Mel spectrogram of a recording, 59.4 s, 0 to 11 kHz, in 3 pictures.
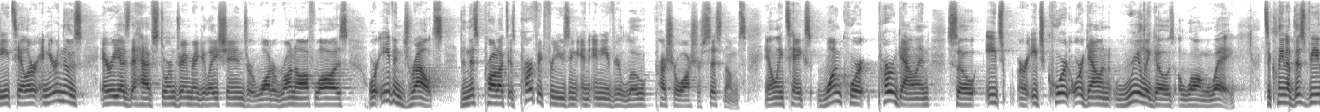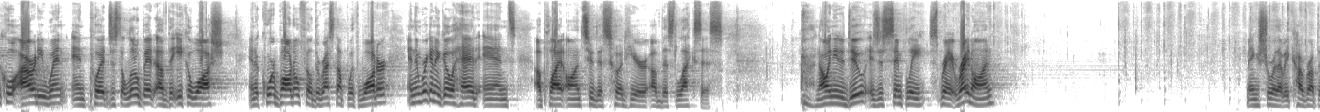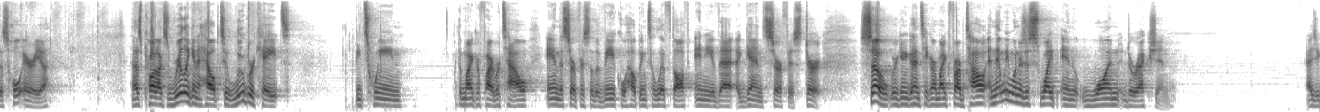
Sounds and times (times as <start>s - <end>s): Speech: 0.0s - 30.7s, 31.9s - 34.8s, 38.5s - 40.4s, 41.6s - 44.0s, 44.9s - 45.7s, 46.4s - 57.3s, 59.2s - 59.4s.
